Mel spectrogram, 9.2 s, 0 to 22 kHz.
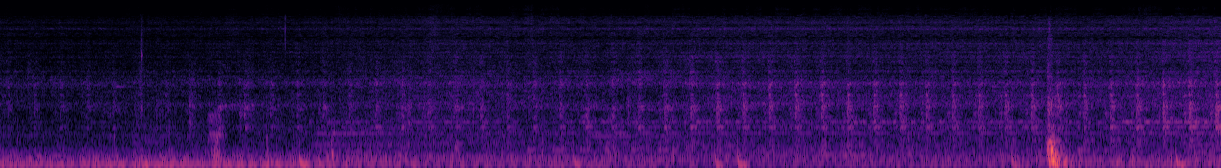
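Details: BMW 318 after a differential swap, driving through the gears with DTC off and the ABS light on: a steady knock keeps time with wheel rotation; one wheel appears to wobble, possibly from a missing bolt. Cause not confirmed.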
